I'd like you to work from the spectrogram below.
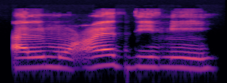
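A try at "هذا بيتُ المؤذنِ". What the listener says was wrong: Disambung saja bacanya hada baitul muadzini.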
